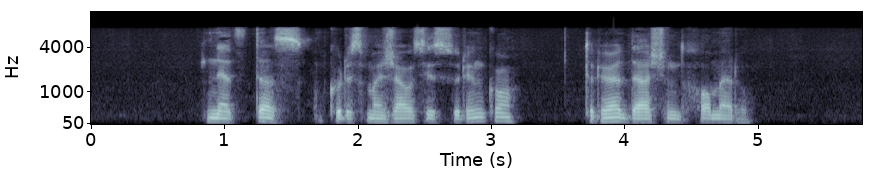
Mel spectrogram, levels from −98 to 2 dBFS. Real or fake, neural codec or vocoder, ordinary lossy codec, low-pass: fake; codec, 16 kHz, 2 kbps, X-Codec, WavLM features, trained on Multilingual LibriSpeech; AAC, 48 kbps; 7.2 kHz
